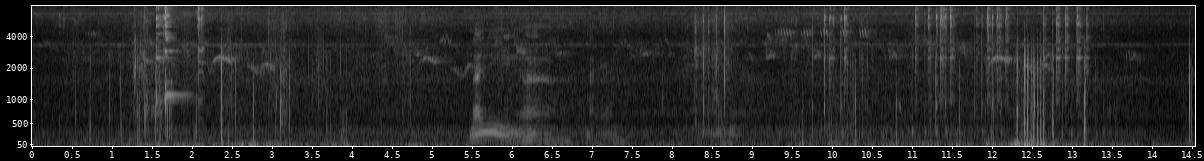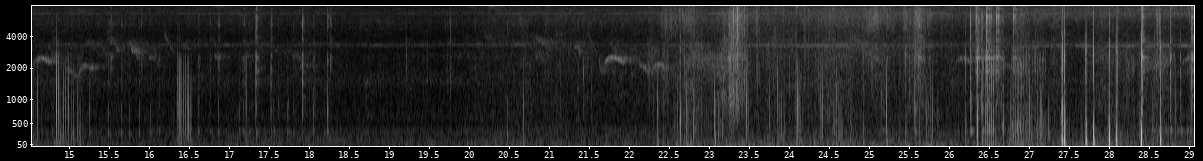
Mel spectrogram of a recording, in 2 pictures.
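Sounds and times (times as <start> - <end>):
birds chirping: 0.0 - 29.0
camping gear clicking and knocking: 1.0 - 3.1, 9.6 - 13.5, 14.5 - 18.4, 22.6 - 29.0.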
